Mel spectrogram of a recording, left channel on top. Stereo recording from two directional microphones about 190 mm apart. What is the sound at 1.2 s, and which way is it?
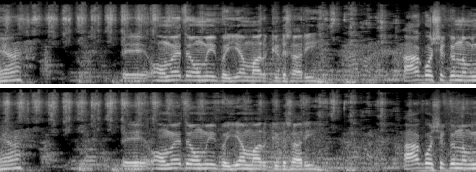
A man's voice, 5° right (ahead or behind).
